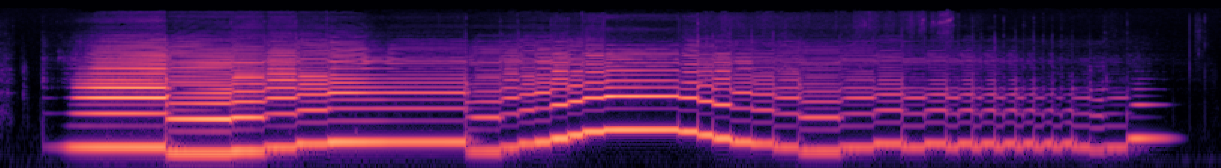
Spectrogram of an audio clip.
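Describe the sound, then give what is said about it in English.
A clarinet plays in its low register in a classical style. The solo line is warm and sustained, with a legato phrase that climbs and then falls back, before it ends on a short final note. “in a more of a classical setting, the clarinet in the lower register would sound like that.”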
